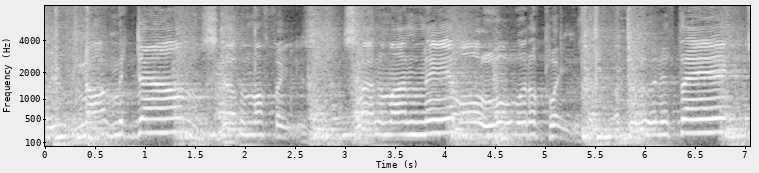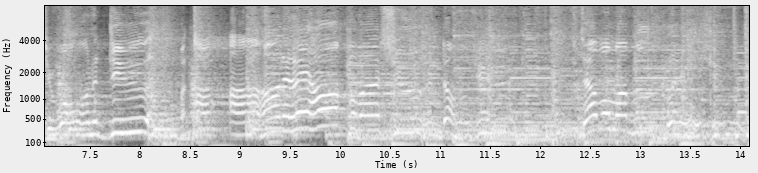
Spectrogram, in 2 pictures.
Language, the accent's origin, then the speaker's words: Polish; Pomeranian Voivodeship, Poland; ozdobiony po kociewsku, bo pochodzimy z tego regionu Polski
